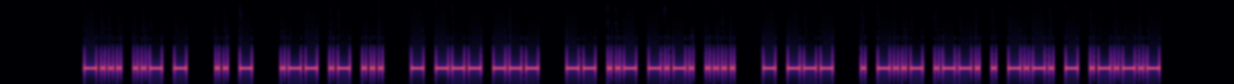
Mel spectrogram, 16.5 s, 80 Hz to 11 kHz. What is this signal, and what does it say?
Morse code, heard as a keyed tone, about 22 wpm, 700 Hz. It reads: BUT IT WAS TOO MUCH TO EXPECT.
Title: Sentences from Top 1100 Words 22wpm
